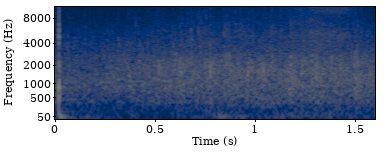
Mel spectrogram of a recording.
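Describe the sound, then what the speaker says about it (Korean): A church congregation claps together during a worship service, a steady, dense round of applause filling the space throughout at moderate, even loudness. "박수 한번 합시다."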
